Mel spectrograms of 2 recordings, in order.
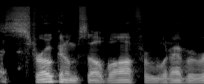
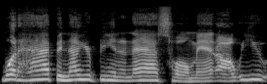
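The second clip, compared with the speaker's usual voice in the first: very high, whiny mock voice, whined way up. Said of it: "he's like".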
